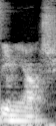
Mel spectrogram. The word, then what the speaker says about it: Eneasz: Really quick, it's Eneasz, not Eneasz, right? Either one will work, but I generally introduce myself as Eneasz, yeah.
